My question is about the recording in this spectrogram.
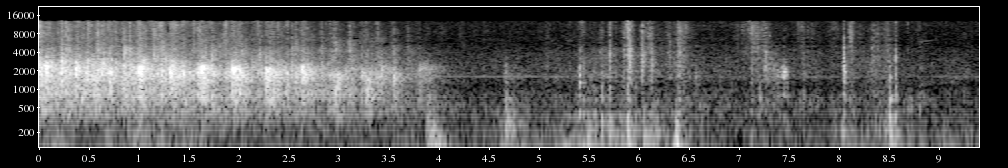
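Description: Audience applause, dense at first and dying away about four seconds in. Then quieter scattered knocks and rustles: papers being handled at a lectern.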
